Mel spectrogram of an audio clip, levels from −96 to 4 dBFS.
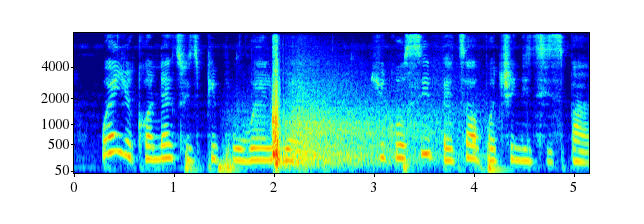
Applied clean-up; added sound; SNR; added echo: none; Door / Car; -3 dB; reverberation time 0.2 s.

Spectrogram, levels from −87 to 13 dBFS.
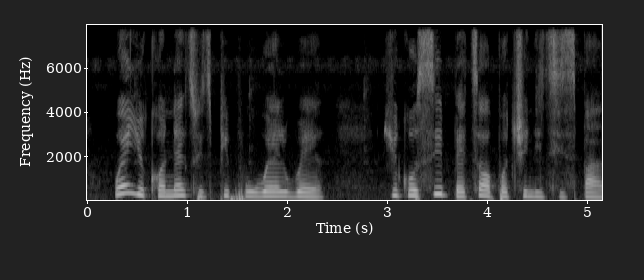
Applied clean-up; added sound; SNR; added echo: none; none; none; none.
